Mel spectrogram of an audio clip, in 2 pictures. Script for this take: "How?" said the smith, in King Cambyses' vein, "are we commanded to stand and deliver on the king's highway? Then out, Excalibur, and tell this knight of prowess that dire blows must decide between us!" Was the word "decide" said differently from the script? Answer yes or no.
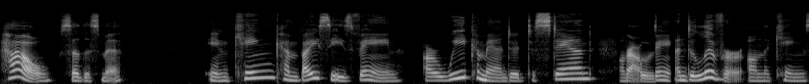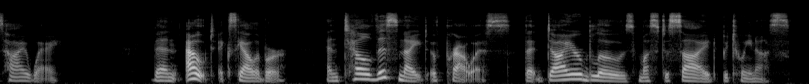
no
